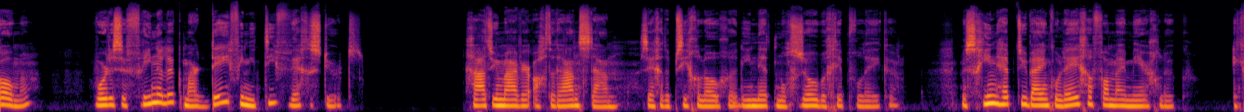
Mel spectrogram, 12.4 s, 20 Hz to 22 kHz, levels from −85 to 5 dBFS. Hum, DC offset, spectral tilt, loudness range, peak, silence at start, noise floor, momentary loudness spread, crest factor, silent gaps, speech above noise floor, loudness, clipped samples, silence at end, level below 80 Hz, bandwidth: none; under 0.1%; -5 dB/octave; 3 LU; -2 dBFS; 0 s; -80 dBFS; 13 LU; 16 dB; none; 63 dB; -18 LUFS; under 0.1%; 0 s; -62 dBFS; 17.5 kHz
